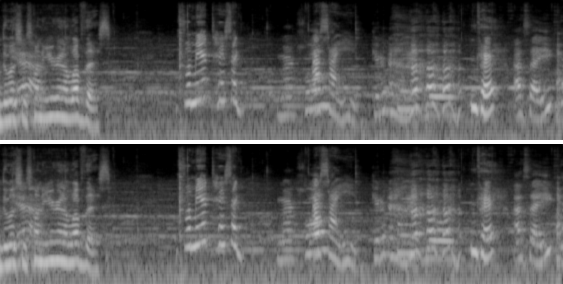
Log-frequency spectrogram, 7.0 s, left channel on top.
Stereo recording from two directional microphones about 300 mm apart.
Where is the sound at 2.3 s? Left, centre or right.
Centre.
